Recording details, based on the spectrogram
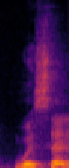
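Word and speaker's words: whistle: L silent हो गया विसल में टी साइलेंट हो गया तो ऐसे ही एक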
